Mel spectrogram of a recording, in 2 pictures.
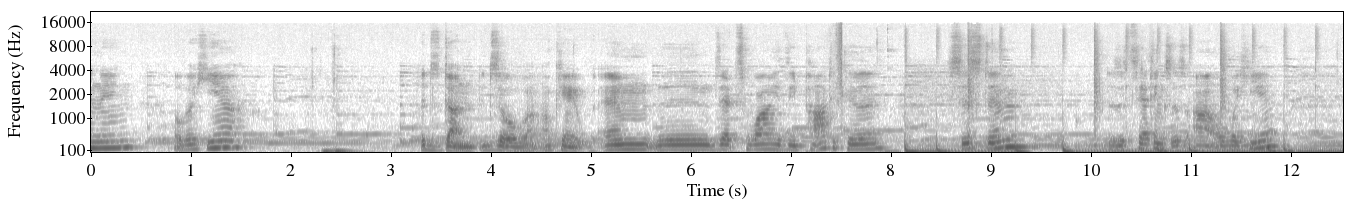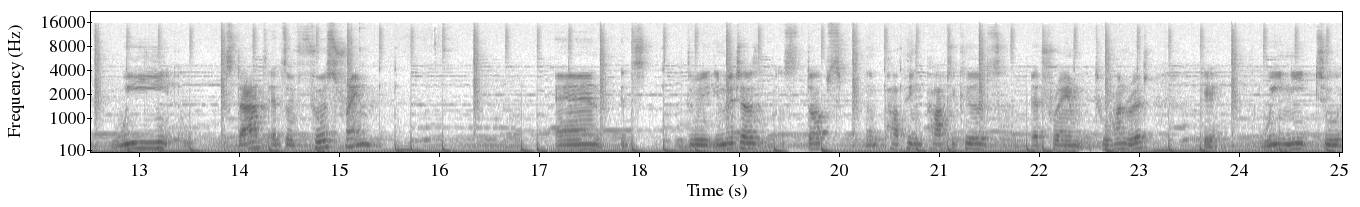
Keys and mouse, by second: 2.3 space, 7.8 click, 9.0 click, 15.9 click, 17.9 click.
